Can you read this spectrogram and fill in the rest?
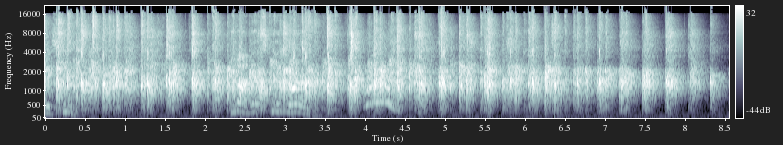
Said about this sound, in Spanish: Si tú lo quieres, dé un aplauso fuerte al Señor. Recíbalo, vamos. Un aplauso fuerte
